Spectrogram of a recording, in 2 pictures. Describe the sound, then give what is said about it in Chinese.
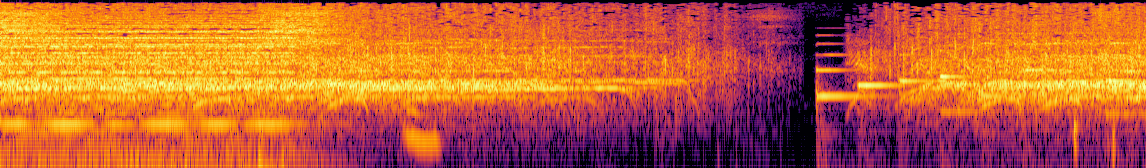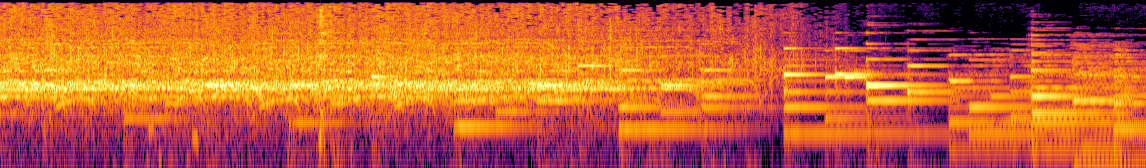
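An audience claps steadily for several seconds to welcome a singer's next performance, the applause briefly dropping away before swelling again with cheering, then a few piano-like musical notes come in as it fades. “嗯，好 ，OK， 来，咱们 掌声 继续有请。”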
